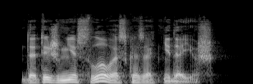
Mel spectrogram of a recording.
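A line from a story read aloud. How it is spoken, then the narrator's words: Angry reply. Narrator (Russian): сердито ответил Шуйка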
